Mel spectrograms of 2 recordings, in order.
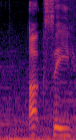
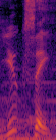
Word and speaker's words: Uxie: everybody played this one I called it oxy for way too long oh really yeah well because I'm German I always call it oxy it is uxy at least that's how I've always been told well this is also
